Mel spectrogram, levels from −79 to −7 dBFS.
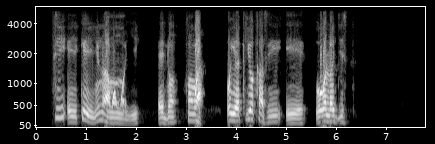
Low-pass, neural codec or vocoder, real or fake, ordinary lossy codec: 5.4 kHz; none; real; none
